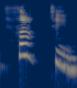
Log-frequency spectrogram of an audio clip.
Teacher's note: Dua silabel. Silabel depan itu dibaca lemah. Yang ditekankan adalah silabel yang belakang.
